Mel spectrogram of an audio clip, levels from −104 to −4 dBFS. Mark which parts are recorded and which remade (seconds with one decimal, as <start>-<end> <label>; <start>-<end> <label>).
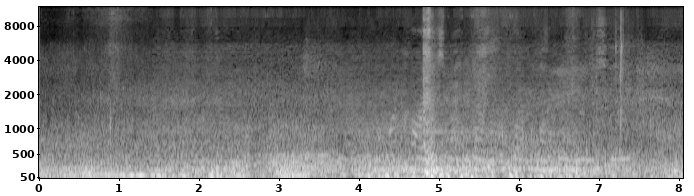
0.0-1.1 recorded; 1.1-2.6 remade; 2.6-3.7 recorded; 3.7-6.8 remade; 6.8-8.1 recorded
